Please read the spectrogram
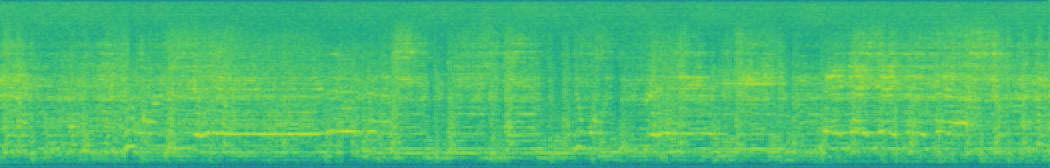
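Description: Live punk rock band playing: electric guitars and drum kit, with a voice singing over them.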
